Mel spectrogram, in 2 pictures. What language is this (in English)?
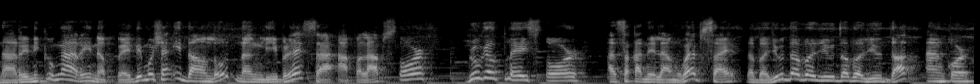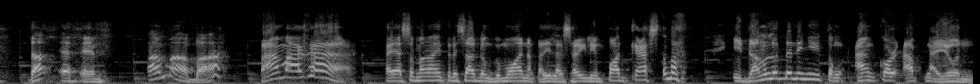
Filipino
